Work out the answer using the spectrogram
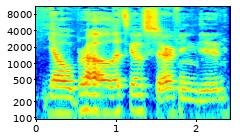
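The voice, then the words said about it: Put-on Californian surfer accent. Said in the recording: “a really zesty like Californian guy ... Wait, that's actually pretty good.”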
